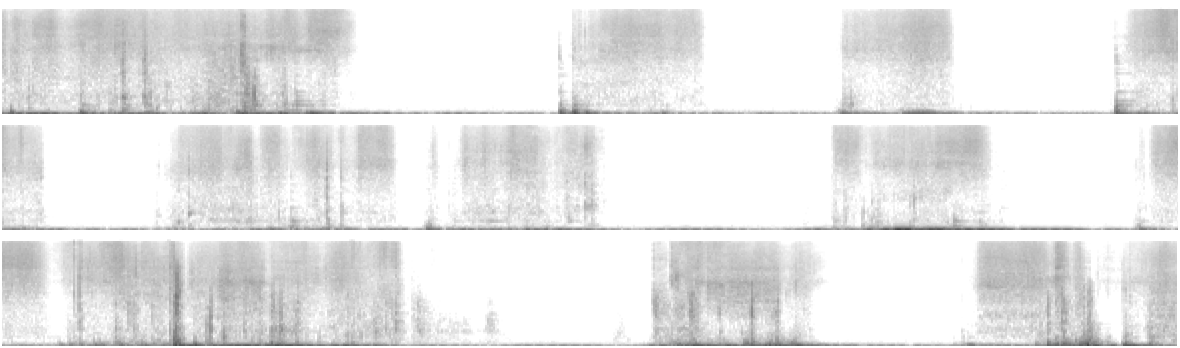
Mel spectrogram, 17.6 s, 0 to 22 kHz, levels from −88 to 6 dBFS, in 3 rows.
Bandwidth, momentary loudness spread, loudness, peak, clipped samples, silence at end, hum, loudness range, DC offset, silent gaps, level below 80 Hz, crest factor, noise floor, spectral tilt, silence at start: 16.5 kHz; 13 LU; -45 LUFS; -16 dBFS; under 0.1%; 0 s; none; 7 LU; under 0.1%; none; -44 dBFS; 22 dB; -58 dBFS; -2.5 dB/octave; 0 s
